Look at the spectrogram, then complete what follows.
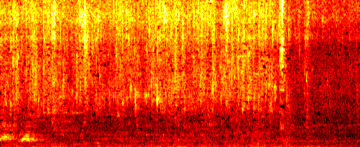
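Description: Tap water running steadily into a stainless-steel kitchen sink as something is washed under it.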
